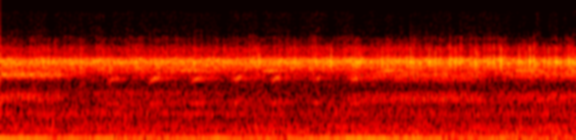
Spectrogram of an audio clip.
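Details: Night chorus of tree frogs in the swampy backwoods of North Carolina, a quick run of short, rising chirped notes over a dense, continuous high insect buzz and a low steady hum.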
